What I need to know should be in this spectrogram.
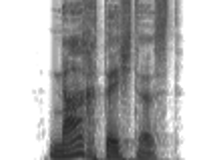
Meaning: second-person singular dependent subjunctive II of nachdenken
- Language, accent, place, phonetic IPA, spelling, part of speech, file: German, Germany, Berlin, [ˈnaːxˌdɛçtəst], nachdächtest, verb, De-nachdächtest.ogg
